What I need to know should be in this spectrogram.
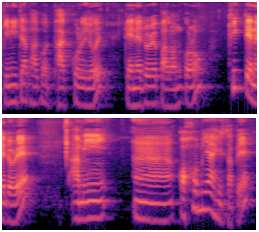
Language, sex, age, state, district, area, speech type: Assamese, male, 45-60, Assam, Biswanath, rural, spontaneous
